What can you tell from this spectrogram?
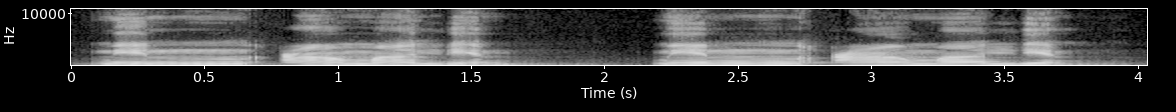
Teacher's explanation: tidak dibaca dengung namanya masuk ke izhar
